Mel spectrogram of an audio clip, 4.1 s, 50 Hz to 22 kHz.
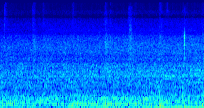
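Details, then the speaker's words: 2012 Honda Civic idling after a muffler adapter repair of the failed exhaust, which was loud before. Low, soft, steady exhaust with no blowing or rasp. The joint sounds sealed and the exhaust is back to normal. "That sounds exactly like it did before all this stuff fell apart on her."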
